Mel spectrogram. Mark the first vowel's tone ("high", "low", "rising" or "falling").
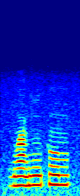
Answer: high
